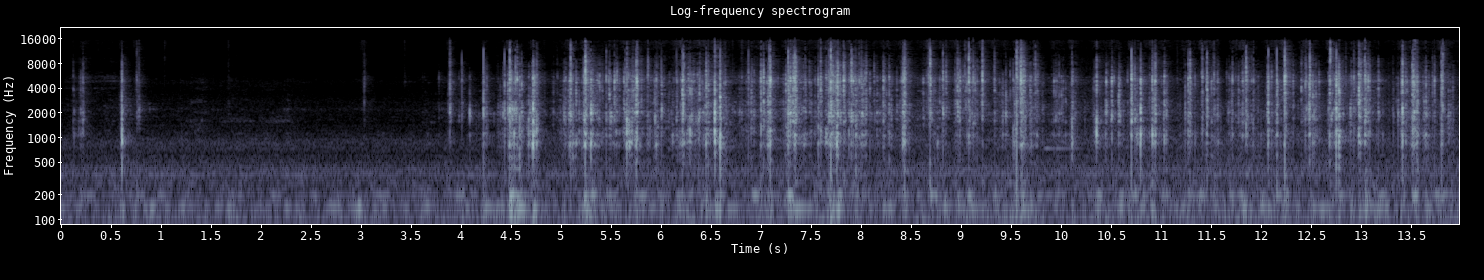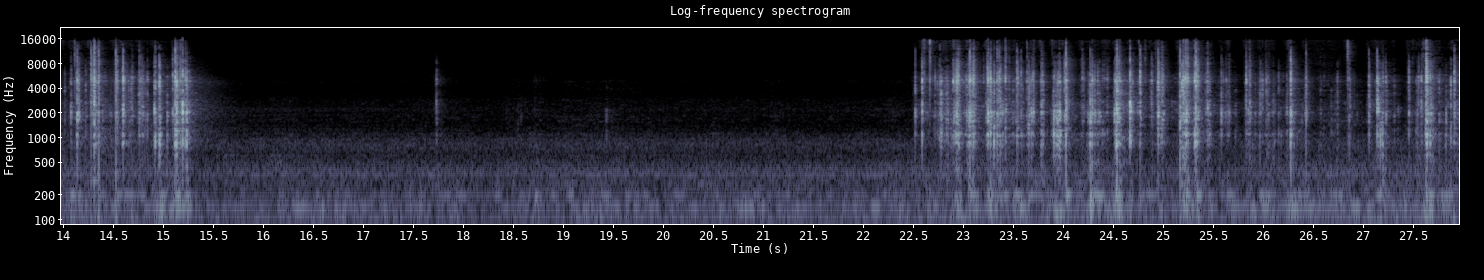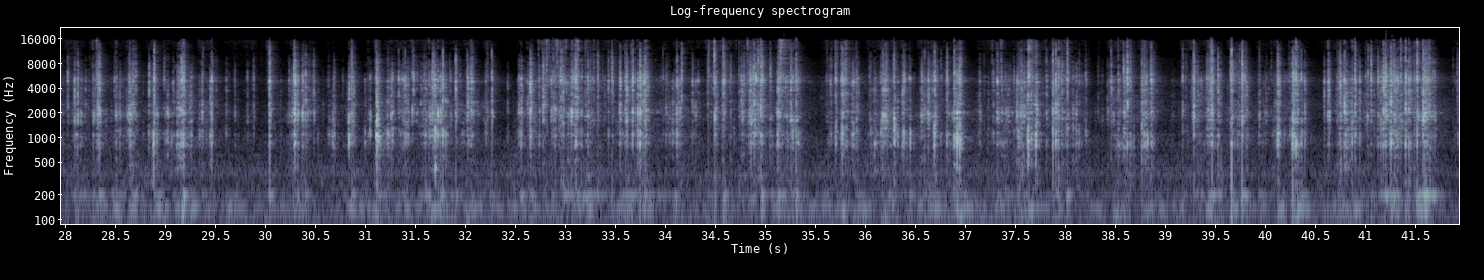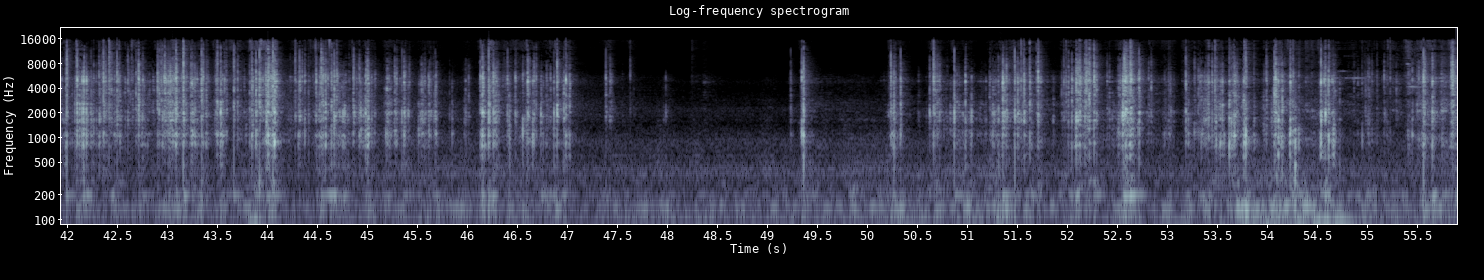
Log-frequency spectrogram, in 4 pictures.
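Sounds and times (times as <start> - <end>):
crystals clacking together: 3.9 - 15.3, 22.6 - 47.1, 50.2 - 55.9.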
